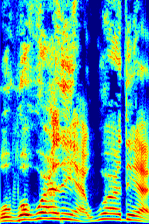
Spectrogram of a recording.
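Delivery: play-acted, very high, loud, pissed-off father voice. Recounting the dad freaking out and yelling at them, imitating an angry dad. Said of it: "he's pissed".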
